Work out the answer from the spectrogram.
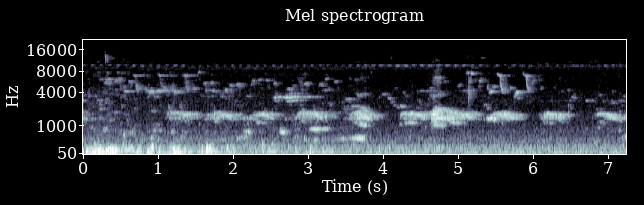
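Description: Faint birds calling: a steady run of short repeated notes, two or three a second, with higher thin chirps over them, and a few low rumbles in the first second.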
